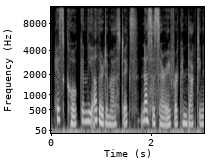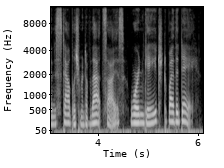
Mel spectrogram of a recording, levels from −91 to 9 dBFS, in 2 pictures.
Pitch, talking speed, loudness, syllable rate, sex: 185 Hz, 185 wpm, -19 LUFS, 5.8 syllables/s, female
